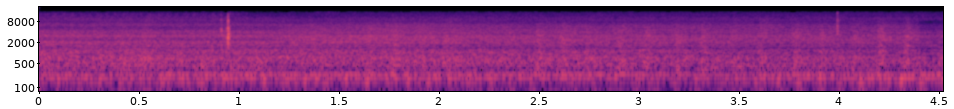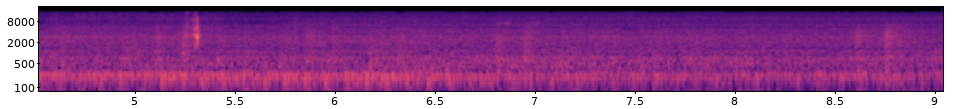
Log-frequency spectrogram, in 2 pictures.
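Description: Electric commuter train running along the track, a steady rumble that slowly fades as it moves off, with a faint hum and two sharp clicks about one and five seconds in.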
